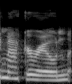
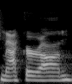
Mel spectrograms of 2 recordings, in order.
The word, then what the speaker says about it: macaron: I say macaroon. Okay. I mean, technically, I guess macaron. Yeah. But I feel a little pretentious saying it like that.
